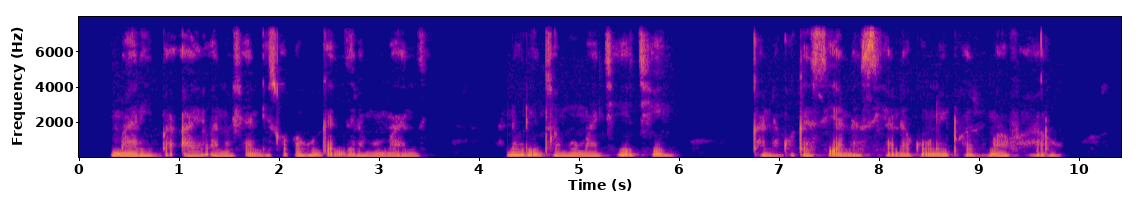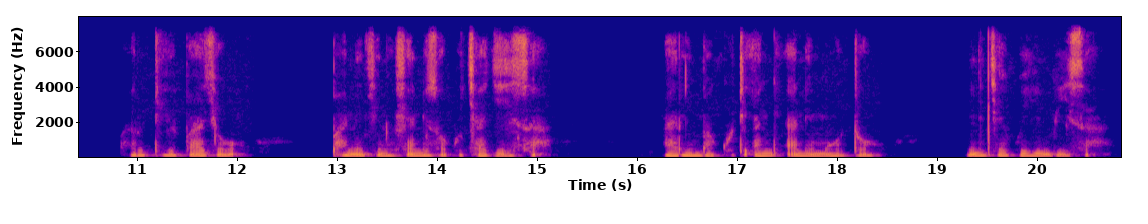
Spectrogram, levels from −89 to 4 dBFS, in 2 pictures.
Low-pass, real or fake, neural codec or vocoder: 7.2 kHz; real; none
